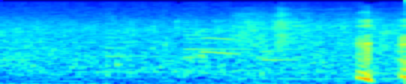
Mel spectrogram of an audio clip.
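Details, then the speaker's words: Pet cat sneezing in the background during a video game let's play; the owner is unsure the sneeze is audible. "my uh cat is sneezing I don't know if you hear that"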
